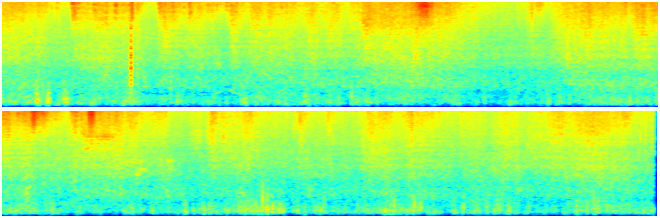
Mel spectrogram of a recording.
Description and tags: MySounds gwaetoy waves
Recordings made on a sound walk near Lake Geneva
nature, TCR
